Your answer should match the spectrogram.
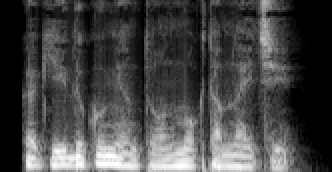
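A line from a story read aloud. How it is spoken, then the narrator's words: Sighing question. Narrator (Russian): вздохнув, спросил Мегре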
